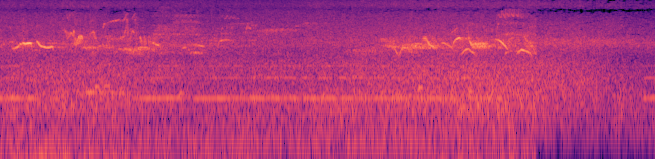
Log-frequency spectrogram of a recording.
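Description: Small birds chirping rapidly over a steady outdoor hum, with a held low note underneath. The birdsong and the low rumble stop abruptly about five seconds in.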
